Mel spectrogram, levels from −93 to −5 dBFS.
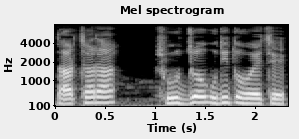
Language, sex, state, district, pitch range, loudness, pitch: Bengali, male, West Bengal, Cooch Behar, 165-205 Hz, -13 LUFS, 190 Hz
